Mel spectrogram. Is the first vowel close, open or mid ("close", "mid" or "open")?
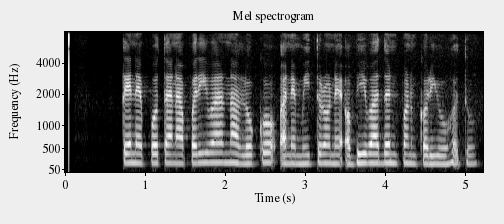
mid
